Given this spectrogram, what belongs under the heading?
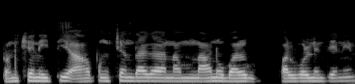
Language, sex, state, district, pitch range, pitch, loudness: Kannada, male, Karnataka, Bijapur, 150-160 Hz, 150 Hz, -21 LUFS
